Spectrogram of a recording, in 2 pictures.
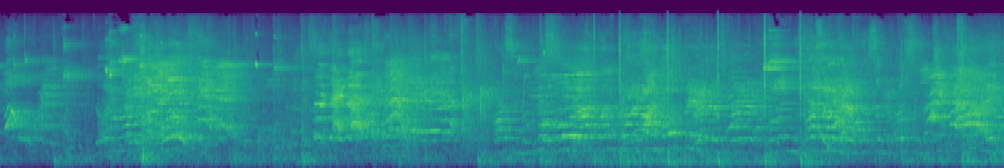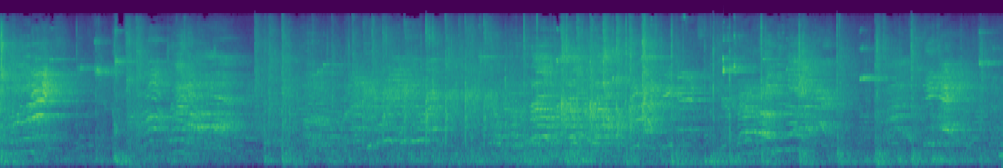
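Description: A basketball bouncing repeatedly on a hardwood gym floor, with indistinct talk and calls from players and spectators throughout, echoing in a large gym.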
